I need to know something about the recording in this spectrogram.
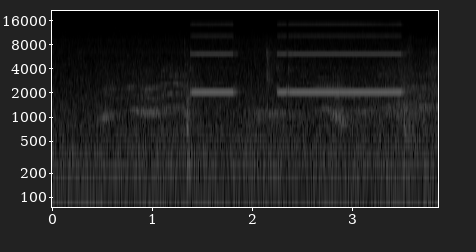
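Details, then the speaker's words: Hitachi radio cassette repair: multimeter on continuity across a PCB track that looks broken; two clear high beeps, one short, one held about a second; trace intact, not broken. "If we get the meter, turn that on, just leave it there, put continuity, just so you can, because I know you all like to hear the bleep."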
